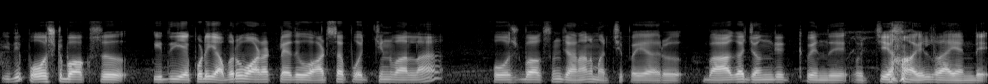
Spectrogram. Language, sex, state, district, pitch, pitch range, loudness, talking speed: Telugu, male, Andhra Pradesh, Srikakulam, 110 Hz, 100-120 Hz, -19 LUFS, 120 wpm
